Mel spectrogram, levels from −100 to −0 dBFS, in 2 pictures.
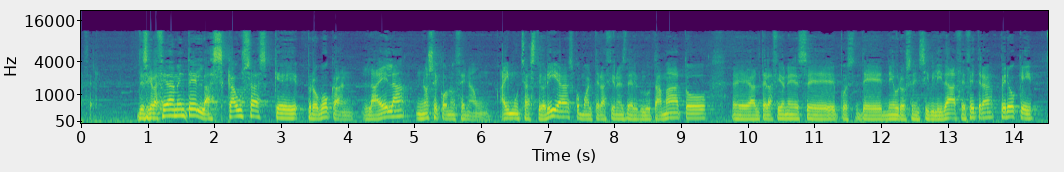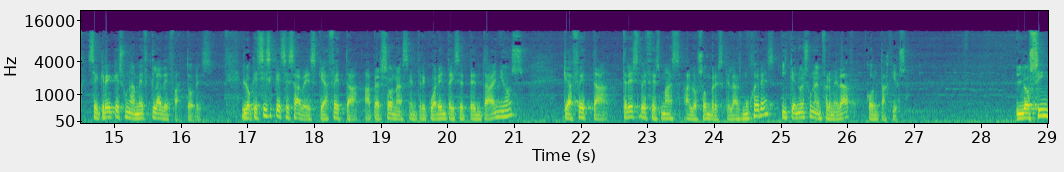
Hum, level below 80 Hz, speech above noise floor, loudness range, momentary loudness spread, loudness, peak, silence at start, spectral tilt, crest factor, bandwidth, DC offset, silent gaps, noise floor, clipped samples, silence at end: none; -38 dBFS; 21 dB; 4 LU; 10 LU; -14 LUFS; 0 dBFS; 0 s; -5.5 dB/octave; 14 dB; 12 kHz; under 0.1%; none; -35 dBFS; under 0.1%; 0 s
